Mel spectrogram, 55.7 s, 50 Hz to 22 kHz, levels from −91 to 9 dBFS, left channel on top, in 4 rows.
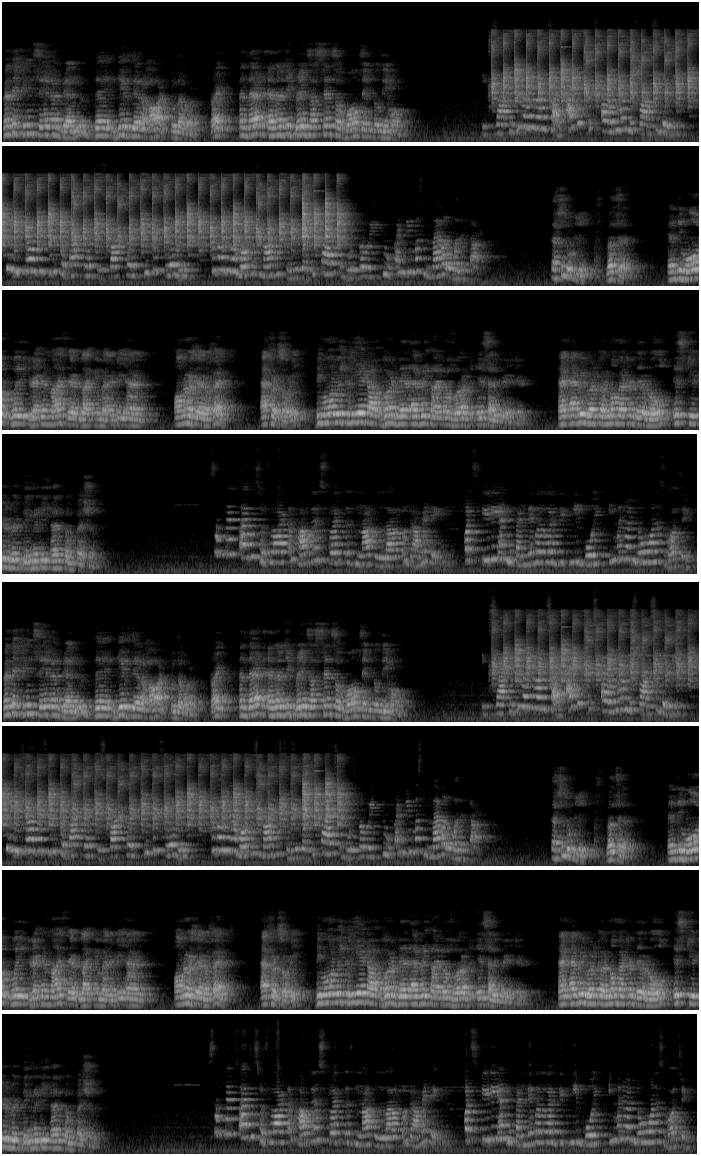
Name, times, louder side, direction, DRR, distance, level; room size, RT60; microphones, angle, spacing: voice 1, 0.0-3.8 4.2-4.4 4.7-8.0 24.9-26.4 27.2-30.7 31.3-32.3 33.0-33.8 34.1-38.3 39.0-43.7 50.6-50.7, equal, 15° right, -5 dB, 1.2 m, -33 dB
voice 2, 9.6-13.5 14.0-17.6 18.1-23.5 46.1-50.5 51.1-55.5, right 1 dB, 60° right, -2 dB, 1.6 m, -39 dB
sound 1, 9.7-20.8, left 3 dB, 50° left, 1.2 m, -38 dB
11.5 x 6.1 x 2.5 m, 0.76 s
head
